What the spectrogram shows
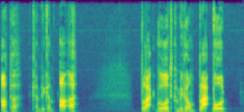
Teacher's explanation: the glottal stop actually it extends to K and P sounds as well in some cases.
